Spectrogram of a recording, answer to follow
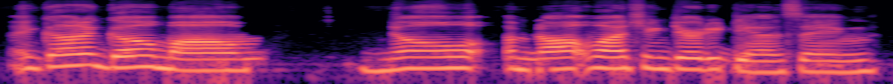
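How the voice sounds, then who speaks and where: A woman's voice: mid-range voice, steady tone, a little slow, a bit bright, dry recording. A woman reading a quirky chatty young teacher. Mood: brusque. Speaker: podcast host reading a part. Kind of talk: amateur table read.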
